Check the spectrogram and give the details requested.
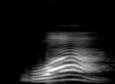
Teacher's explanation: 오 라는 입술 모양으로 준비를 했다가 아 라는 입술 모양으로 바뀌어 버립니다. 오 발음하다가 아로 바뀌었죠. · 그러니까 이 와라는 이 모음은 사실 오라는 모음과 아라는 모음이 합쳐진 거예요. 사실 얘는 반모음 오와 그 다음에 모음 아가 합쳐져서 이중모음이 된 거거든요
